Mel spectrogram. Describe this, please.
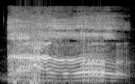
Male Death 4
a male death sound
blood, dead, death, die, horror, male, pain, painful, scary, scream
